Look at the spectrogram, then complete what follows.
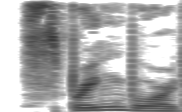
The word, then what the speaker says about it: springboard: Springboard can be difficult to pronounce because it involves a consonant cluster, a group of consonant sounds, at the beginning of the word.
